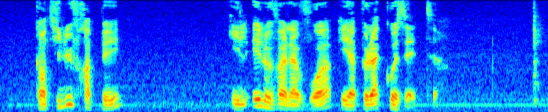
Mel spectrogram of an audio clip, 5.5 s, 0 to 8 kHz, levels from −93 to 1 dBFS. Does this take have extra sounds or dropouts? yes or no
no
